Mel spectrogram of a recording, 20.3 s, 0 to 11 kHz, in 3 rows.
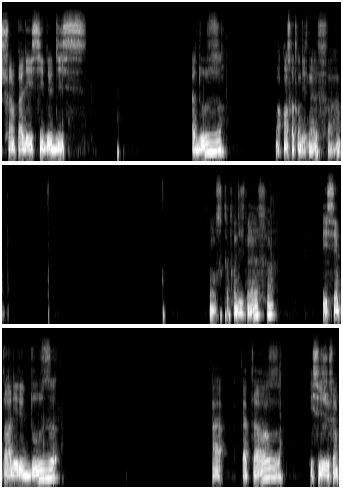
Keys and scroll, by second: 1.9 1, 2.2 0, 2.6 Tab, 3.4 1, 3.7 2, 4.4 Return, 6.8 1, 7.6 ', 8.8 BackSpace, 9.9 ', 11.0 9, 12.0 Return, 14.3 1, 14.6 2, 15.8 Tab, 17.1 1, 18.2 4, 19.0 Return.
